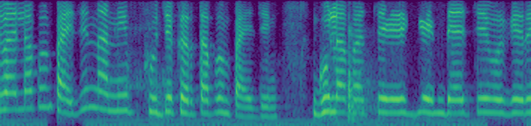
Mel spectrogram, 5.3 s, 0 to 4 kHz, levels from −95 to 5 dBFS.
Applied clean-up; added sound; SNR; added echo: none; Fill (with liquid) / Glass / Water; 19 dB; none.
